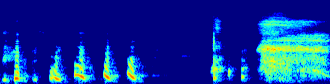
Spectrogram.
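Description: A woman laughing: a quick run of about five short 'ha' notes, each dropping in pitch, in the first second, then a few softer breathy ones near the end.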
